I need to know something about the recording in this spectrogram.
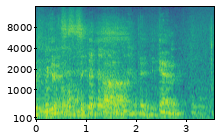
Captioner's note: laughing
